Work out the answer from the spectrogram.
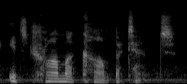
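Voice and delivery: a soft whisper, slowed for emphasis. Real, not acted. Teacher whispers the key term to her viewers. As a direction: lean in and whisper the key point.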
